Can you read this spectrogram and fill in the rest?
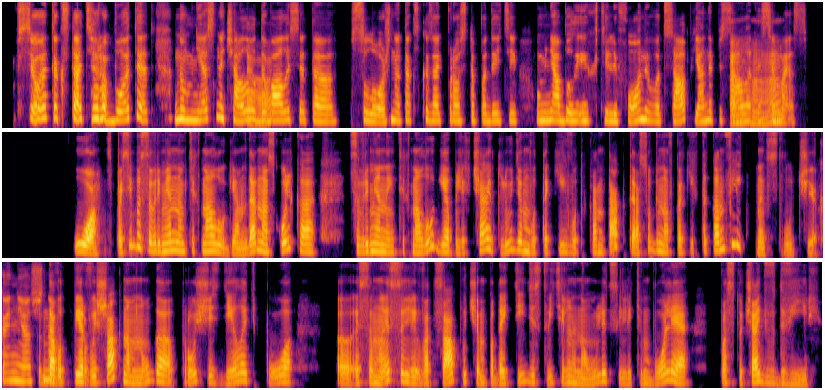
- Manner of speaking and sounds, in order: none
- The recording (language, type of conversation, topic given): Russian, podcast, Как наладить отношения с соседями?
- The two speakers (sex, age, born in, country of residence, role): female, 35-39, Russia, Netherlands, guest; female, 45-49, Russia, Spain, host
